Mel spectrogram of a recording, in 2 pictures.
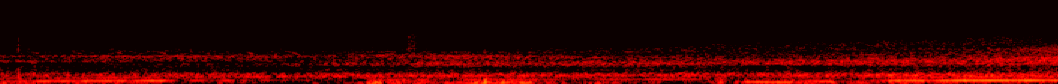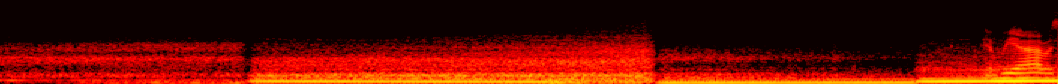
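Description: A motor vehicle's engine running close by with a low, steady hum. It grows slowly louder over the first half, then gets suddenly much louder about two-thirds of the way in.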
